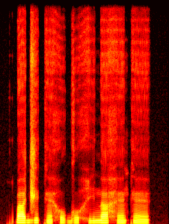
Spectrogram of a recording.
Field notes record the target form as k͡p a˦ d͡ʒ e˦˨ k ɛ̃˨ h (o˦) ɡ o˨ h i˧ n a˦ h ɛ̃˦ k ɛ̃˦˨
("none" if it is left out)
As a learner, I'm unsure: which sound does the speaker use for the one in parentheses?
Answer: o˧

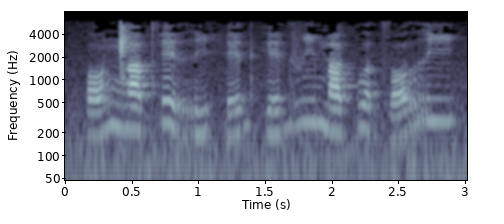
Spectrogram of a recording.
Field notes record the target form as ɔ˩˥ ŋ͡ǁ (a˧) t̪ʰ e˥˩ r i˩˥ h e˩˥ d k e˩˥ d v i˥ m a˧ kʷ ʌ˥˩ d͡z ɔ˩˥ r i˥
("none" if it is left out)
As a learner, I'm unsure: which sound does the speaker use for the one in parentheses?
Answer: a˧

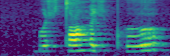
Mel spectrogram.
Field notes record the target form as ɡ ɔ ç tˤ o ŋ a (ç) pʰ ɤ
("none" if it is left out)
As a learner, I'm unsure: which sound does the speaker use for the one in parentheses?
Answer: ç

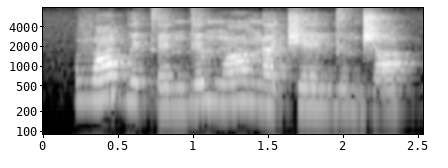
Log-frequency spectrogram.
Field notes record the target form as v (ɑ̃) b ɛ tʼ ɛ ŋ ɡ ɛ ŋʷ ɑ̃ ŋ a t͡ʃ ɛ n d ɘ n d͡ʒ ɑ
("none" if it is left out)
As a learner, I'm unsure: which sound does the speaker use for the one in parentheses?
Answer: ɑ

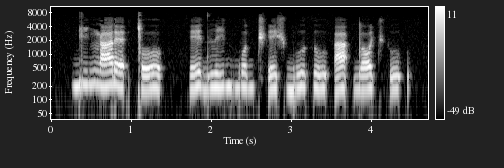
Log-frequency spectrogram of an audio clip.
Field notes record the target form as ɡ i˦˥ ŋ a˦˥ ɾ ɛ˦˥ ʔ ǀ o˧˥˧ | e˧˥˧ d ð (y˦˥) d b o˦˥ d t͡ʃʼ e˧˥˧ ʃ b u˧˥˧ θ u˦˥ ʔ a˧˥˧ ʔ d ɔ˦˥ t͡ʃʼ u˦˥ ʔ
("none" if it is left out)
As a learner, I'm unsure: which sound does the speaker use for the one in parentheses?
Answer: i˦˥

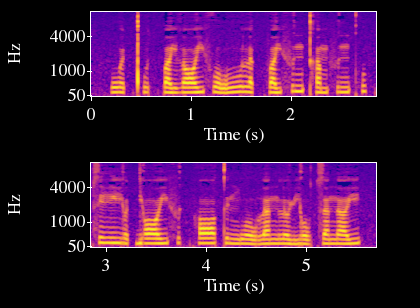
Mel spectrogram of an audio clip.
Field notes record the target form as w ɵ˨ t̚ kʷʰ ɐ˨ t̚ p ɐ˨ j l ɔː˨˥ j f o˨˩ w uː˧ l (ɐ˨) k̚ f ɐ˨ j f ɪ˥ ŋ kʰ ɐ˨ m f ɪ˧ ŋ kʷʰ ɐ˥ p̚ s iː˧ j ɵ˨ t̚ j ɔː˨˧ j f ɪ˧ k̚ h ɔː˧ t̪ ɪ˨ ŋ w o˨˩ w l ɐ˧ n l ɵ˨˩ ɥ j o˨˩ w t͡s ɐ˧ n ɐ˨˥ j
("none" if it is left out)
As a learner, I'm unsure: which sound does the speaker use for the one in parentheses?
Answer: ɐ˨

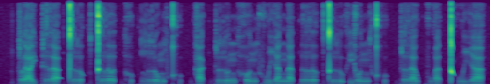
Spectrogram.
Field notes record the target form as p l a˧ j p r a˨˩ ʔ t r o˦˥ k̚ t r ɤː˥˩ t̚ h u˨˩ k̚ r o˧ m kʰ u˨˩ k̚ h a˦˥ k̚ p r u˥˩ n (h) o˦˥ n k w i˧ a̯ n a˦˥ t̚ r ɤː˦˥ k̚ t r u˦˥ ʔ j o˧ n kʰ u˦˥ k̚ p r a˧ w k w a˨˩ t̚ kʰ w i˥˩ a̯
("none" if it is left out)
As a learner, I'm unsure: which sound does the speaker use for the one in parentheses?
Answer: h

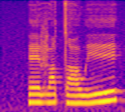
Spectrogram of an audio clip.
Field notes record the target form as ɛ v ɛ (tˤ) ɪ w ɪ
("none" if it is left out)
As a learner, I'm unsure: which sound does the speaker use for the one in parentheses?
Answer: tˤ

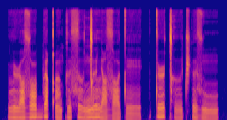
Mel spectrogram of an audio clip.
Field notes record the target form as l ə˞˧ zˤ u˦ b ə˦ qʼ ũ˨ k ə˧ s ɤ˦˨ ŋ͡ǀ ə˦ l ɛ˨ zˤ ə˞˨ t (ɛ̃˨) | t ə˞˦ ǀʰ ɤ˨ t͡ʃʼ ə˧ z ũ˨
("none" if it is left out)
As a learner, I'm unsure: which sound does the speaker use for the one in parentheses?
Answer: ɛ̃˨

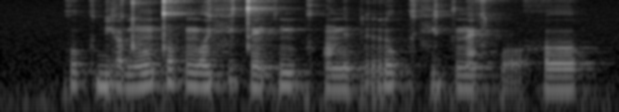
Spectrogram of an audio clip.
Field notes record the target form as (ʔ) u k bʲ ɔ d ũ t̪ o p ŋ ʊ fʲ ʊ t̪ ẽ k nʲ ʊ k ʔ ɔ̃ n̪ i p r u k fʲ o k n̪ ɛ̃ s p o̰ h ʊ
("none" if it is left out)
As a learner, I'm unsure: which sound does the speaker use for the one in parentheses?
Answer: k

